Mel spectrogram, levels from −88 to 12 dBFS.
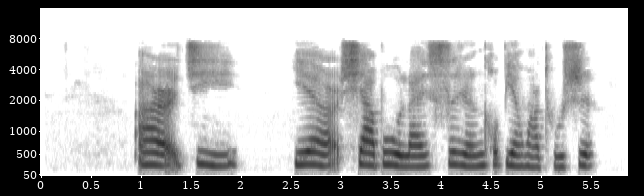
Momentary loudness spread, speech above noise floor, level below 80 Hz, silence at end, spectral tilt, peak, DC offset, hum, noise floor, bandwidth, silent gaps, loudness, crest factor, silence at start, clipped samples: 9 LU; 60 dB; -64 dBFS; 0.35 s; -3 dB/octave; -2 dBFS; under 0.1%; none; -76 dBFS; 7.8 kHz; none; -17 LUFS; 16 dB; 1 s; under 0.1%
